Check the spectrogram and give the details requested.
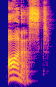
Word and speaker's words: honest: It's honest. H is silent.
